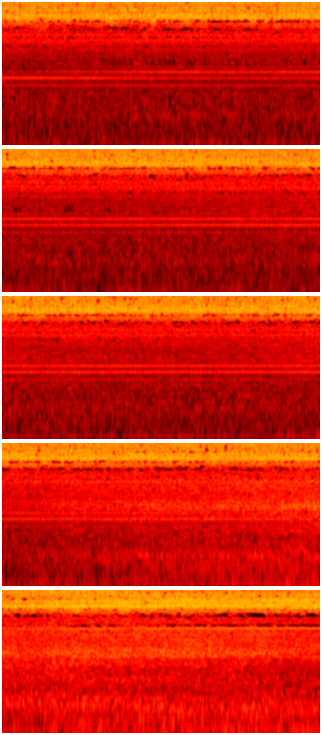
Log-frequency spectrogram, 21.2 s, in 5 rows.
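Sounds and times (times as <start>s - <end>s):
cicadas droning: 0.0s - 21.1s.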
